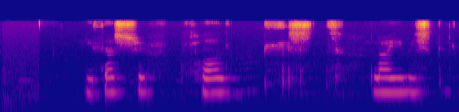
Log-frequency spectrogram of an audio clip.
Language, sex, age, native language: Icelandic, female, 10, Icelandic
